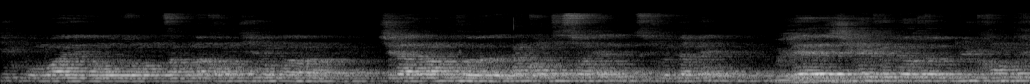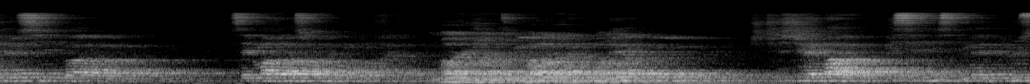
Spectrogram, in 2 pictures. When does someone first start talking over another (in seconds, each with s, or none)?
15.2 s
